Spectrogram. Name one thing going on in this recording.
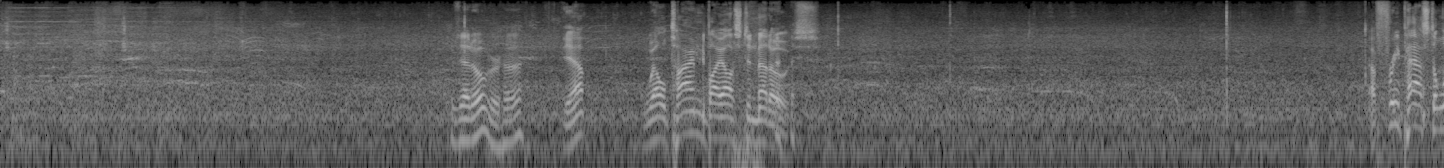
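A crowd murmurs steadily outdoors in a large stadium.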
